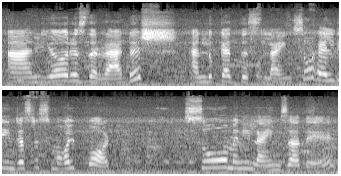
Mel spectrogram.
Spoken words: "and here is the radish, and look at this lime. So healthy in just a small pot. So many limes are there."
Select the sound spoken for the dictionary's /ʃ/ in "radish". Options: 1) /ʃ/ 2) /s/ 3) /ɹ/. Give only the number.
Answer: 1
